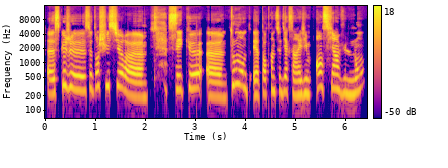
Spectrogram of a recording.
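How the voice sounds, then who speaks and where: A woman's voice: high-pitched, expressive, moderate pace, no room sound, clean studio sound. A woman dietitian speaking on a radio show, chatty and playful, with many fillers and easy laughter. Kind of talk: radio nutrition segment, lively explaining. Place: radio studio. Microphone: studio radio mic.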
